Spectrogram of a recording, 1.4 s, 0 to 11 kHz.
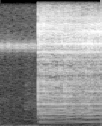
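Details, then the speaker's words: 3000W voltage stabilizer before repair: at switch-on a harsh steady high buzz holds; relay chattering on weak supply from dried-out electrolytic capacitor, to be replaced (470 µF 50 V tried). "Cuma dia tidak bagus suaranya, ini mengganggu telinga gitu ya. Coba kita ganti dulu elkonya gitu rekan-rekan, kita ganti dulu nih ya rekan-rekan ya."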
